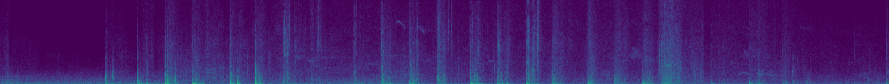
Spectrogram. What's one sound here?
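Quick footsteps thud on the ground and wooden floors.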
